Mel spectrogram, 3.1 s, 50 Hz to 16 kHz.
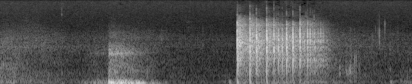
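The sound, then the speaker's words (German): Dice clatter onto a hard table, rolled for a 'Motiv erkennen' (sense motive) check and landing on a 20: a short low thump, then a louder burst of rapid rattling clicks lasting under a second before settling, with no talking. “du, möchtest du auf Motiv erkennen ja. würfeln?”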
